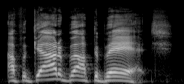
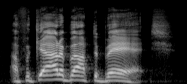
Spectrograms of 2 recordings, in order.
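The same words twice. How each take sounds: The two takes are said the same way.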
